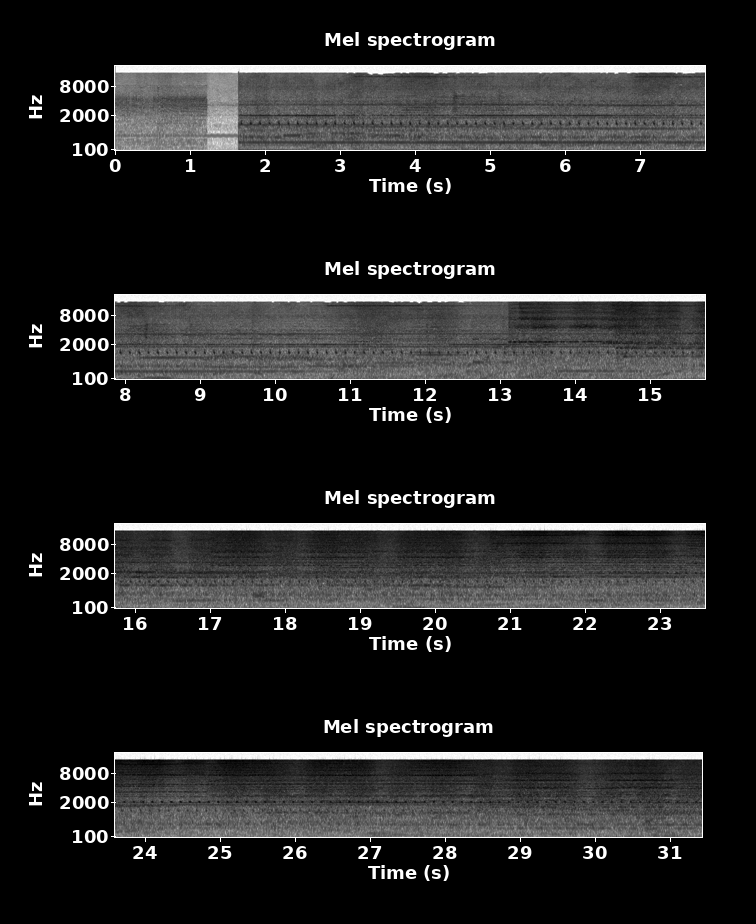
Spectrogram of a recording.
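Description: Experimental electronic noise music: a dense, harsh synthesizer drone with steady held tones and a heavy low rumble. It cuts in loud after a brief drop about a second and a half in, and a little before halfway the texture brightens with more hiss on top.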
